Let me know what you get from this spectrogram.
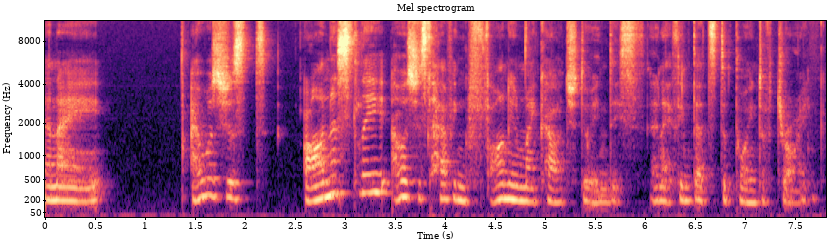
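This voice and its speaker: A woman's somewhat breathy, medium-pitched voice at a fairly slow pace, with lively intonation. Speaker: illustrator and comic artist vlogger. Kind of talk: casual vlog talk about books. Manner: animated.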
